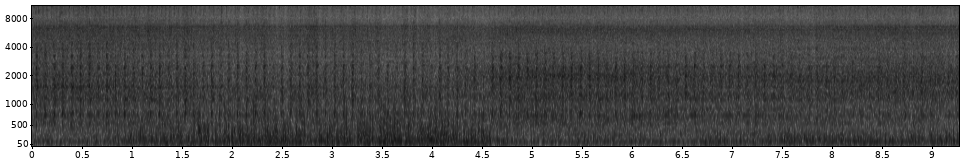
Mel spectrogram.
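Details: Renault Symbol 1.6 16v at idle: a quick, uneven tapping over a dull drone, an engine knock of unknown cause. The owner had replaced the rotation sensor a week earlier, suspecting the old one was leaking.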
